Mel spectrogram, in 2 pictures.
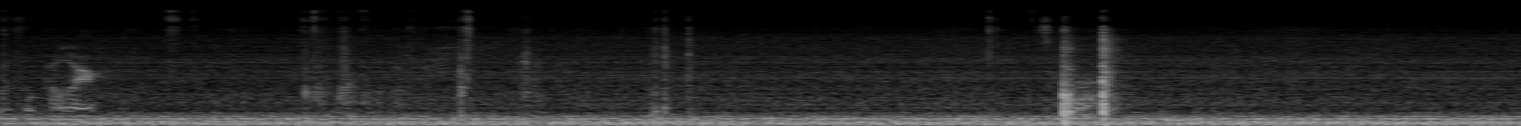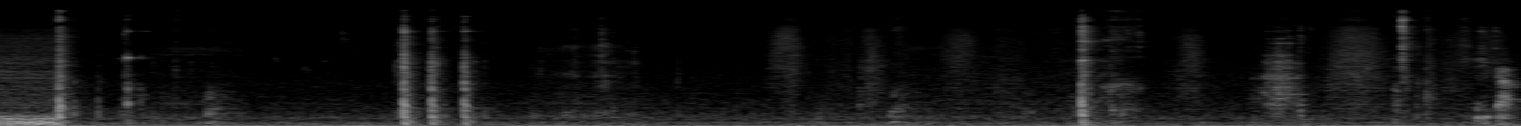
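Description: Personal single-serve blender running steadily while blending strawberry milk, cutting off suddenly about ten seconds in. Then scattered light clicks and knocks as the cup is handled off the base.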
